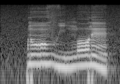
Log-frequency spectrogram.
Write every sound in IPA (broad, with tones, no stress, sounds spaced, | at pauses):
ɾ ɔ̃˦ v i˨ ŋ ɔ˦ ɾ ɛ̃˨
